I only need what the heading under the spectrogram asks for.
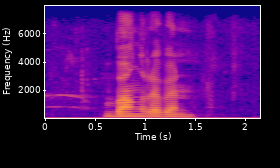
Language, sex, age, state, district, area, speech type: Santali, male, 18-30, West Bengal, Jhargram, rural, read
